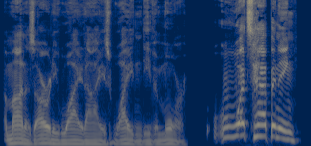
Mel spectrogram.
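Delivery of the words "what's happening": high, slow, frightened cry; scared out of her wits; panicked. Acted. Girl stung, wound spreading.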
